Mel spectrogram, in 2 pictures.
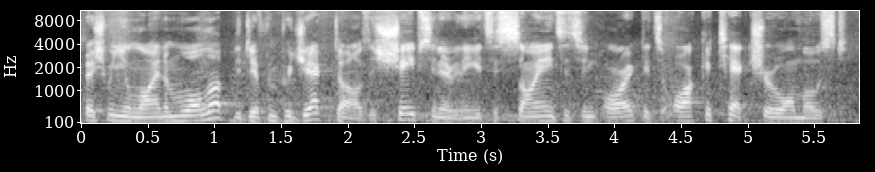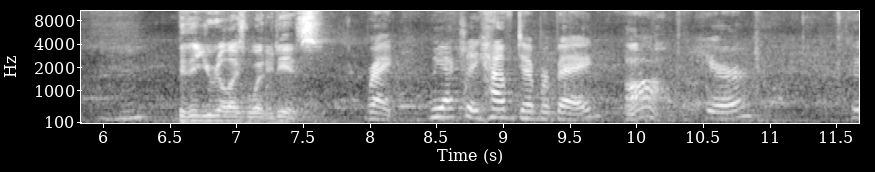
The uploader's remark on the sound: Under starry skies, we took our recorders and headphones to a collection of shipping containers in Brooklyn, known as Photoville 2018. Under starry skies, we took our recorders and headphones to a collection of shipping containers in Brooklyn, known as Photoville 2018.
